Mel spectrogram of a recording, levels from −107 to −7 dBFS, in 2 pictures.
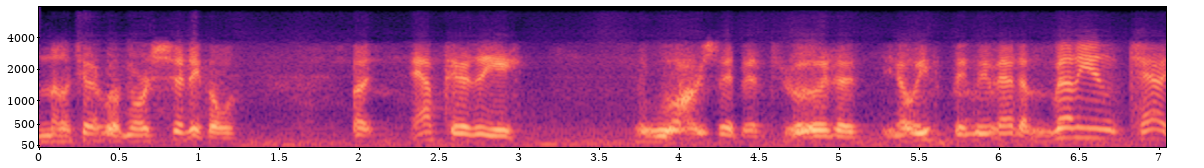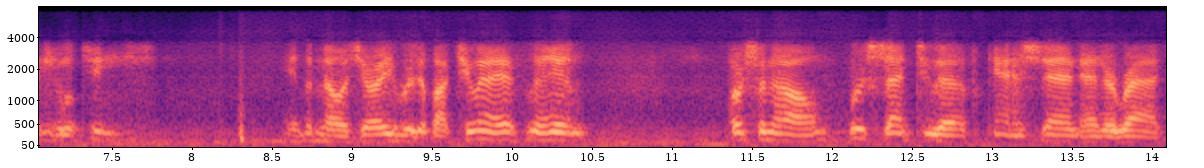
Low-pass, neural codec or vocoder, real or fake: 7.2 kHz; codec, 16 kHz, 0.5 kbps, FunCodec, trained on Chinese and English, 25 frames a second; fake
